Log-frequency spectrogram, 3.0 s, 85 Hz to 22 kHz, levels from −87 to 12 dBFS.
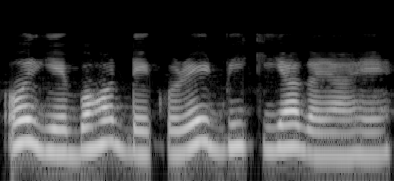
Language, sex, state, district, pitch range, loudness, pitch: Hindi, female, Madhya Pradesh, Bhopal, 195-250 Hz, -15 LUFS, 225 Hz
